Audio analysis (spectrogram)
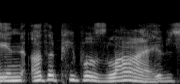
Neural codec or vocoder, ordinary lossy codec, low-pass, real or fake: vocoder, 44.1 kHz, 128 mel bands every 256 samples, BigVGAN v2; MP3, 64 kbps; 7.2 kHz; fake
